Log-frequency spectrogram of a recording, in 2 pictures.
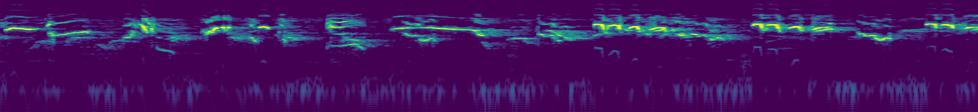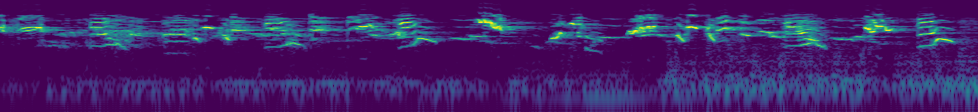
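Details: Oriental magpie-robin (kacer) 'ngobra patah' song meant for masteran training, Indonesia: fast unbroken warbling of sweet whistles and chattering phrases, with a low background noise rising near the end.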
